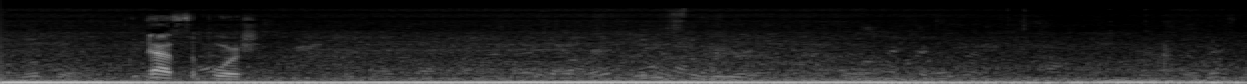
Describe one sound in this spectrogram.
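Men talk casually nearby in an outdoor crowd.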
